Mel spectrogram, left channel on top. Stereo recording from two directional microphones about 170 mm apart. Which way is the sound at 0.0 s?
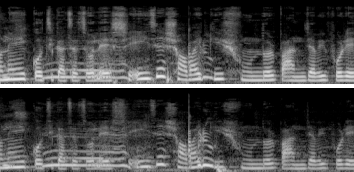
35° left (ahead or behind).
